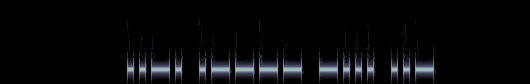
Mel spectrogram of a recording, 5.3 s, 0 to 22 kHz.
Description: Morse code, heard as a keyed tone, about 20 wpm, 700 Hz. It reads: F1BU
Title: DXCC-100 Call Signs - 4 Characters - 20wpm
